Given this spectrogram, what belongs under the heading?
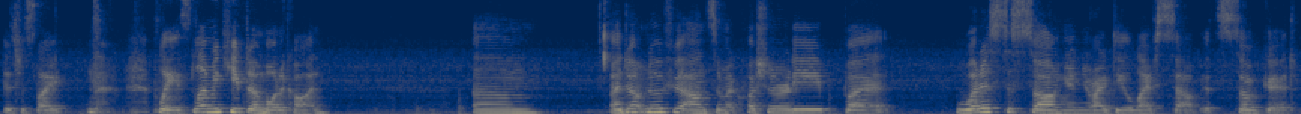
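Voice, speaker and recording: A young woman chats slowly through a livestream Q&A, pausing on ums as she reads out questions. Her voice sits a little back from the mic in an echoey room. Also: medium pitch, recorded from a distance. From New Zealand. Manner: unhurried, hesitant, many ums, reads questions aloud before answering. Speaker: livestream host of a subliminal channel. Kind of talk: casual livestream Q&A reading chat questions. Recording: roomy sound, voice away from the mic.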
